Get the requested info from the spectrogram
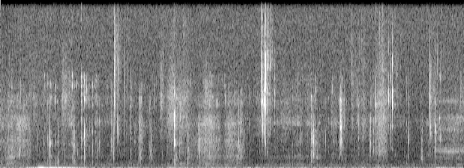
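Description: Close-miked chewing and biting of a mouthful of pernil (roast pork) with rice and beans, with many short sharp clicks of the mouth and teeth. A loud low thump about a second in is the loudest moment.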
